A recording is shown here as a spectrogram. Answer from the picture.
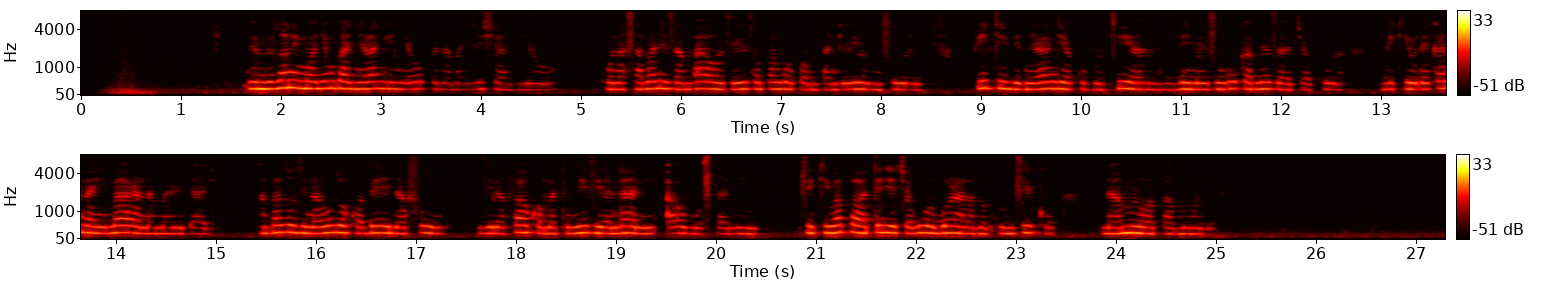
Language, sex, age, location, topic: Swahili, female, 25-35, Dar es Salaam, finance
